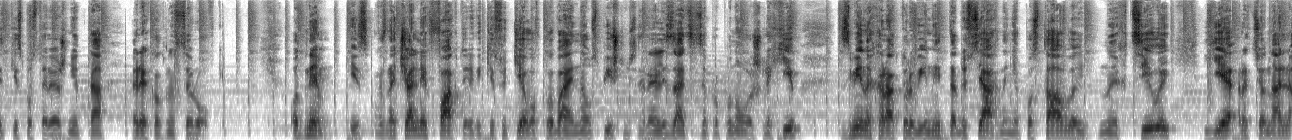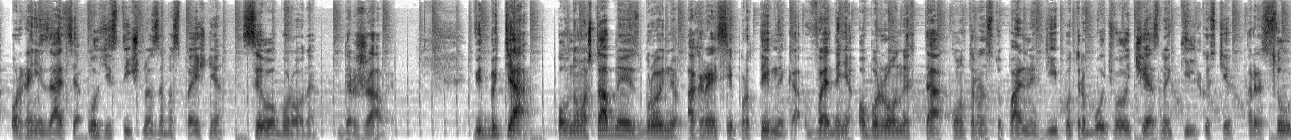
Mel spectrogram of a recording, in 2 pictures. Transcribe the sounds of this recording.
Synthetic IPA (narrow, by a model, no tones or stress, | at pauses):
it̪̚kɪspɔst̪eɾɛʒenʲːɐt̪ɐɾekɔɣnɔsɪɾɔ̰wkɪ̥ | ɔd̪nɪmizʋɪznɐt͡ʃɑlʲnɪxfɑk̚t̪ɔɾʲiwjɐkʲisʊtʲːɛʋɔwplˠɪʋɑjɛnɐʊspʲiʃnʲisʲtʲreɐlʲizɑt͡sʲi̥jizɐpɾɔpɔnɔʋɐʃlʲɐxʲiwzmʲinɐxɐɾɑk̚t̪eɾʊʋʲijnɪt̪ɐd̪ɔsʲaɦne̞nʲːɐpɔst̪ɑʋlˠenɪxt͡sʲilˠej | jɛrɐt͡sʲiɔnɑlʲnɐɔrɦɐnʲizɑt͡sʲijɐlˠɔɦʲist̪ɪt͡ʃnɔɦɔzɐbe̞spɛt͡ʃenʲɐsɪlˠʊɔbɔɾɔnɪd̪e̞rʒɑ̰ʋɪ̰ | ʋʲid̪̚bɪtʲːa̰pɔwnɔmɐʃt̪ɑbnɔjizbɾɔjnɔjʊʔɐɦɾɛsʲijipɾɔt̪ɪwnɪkɐ̰ʋːɛd̪enʲːɐʔɔbɔɾɔnːɪxt̪ɐkɔnt̪ɾɐnɐst̪ʊpɑlʲnɪxdʲijpɔt̪ɾɪbujʊtʲʋe̞lˠɪt͡ʃɛznɔjikʲilʲkɔsʲtʲiresu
